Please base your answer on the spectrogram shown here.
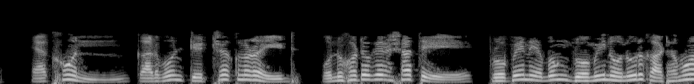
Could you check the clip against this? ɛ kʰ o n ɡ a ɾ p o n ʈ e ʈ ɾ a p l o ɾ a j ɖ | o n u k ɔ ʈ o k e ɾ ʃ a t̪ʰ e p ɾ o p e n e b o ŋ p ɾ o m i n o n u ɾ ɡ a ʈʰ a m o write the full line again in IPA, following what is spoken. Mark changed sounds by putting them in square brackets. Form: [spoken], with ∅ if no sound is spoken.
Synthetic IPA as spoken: ɛ kʰ o n [k] a ɾ [b] o n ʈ e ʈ ɾ a [k] l o ɾ a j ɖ | o n u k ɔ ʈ o k e ɾ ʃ a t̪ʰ e p ɾ o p e n e b o ŋ [b] ɾ o m i n o n u ɾ [k] a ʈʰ a m o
